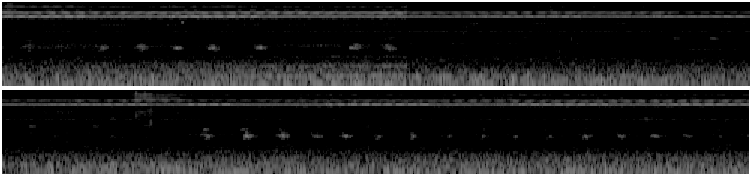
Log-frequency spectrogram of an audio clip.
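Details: Crickets in fall, sustained shrill trilling at several high pitches with rapid pulsing. Runs of soft, evenly spaced lower chirps come early and late, a brief rustling burst falls near the middle, and a low rumble persists.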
